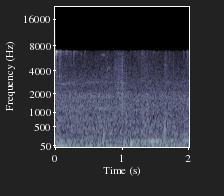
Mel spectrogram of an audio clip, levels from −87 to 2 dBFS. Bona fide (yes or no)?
yes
